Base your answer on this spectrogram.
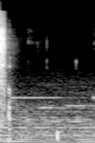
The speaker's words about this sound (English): You better put your hand in that warm water there.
